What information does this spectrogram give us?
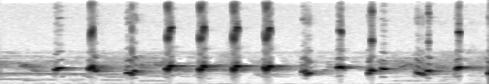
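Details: Sooty-headed bulbul singing vigorously to provoke other bulbuls: about a dozen crisp, short whistled notes in five seconds, rapid and fairly regular, after a soft low whistle at the start.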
